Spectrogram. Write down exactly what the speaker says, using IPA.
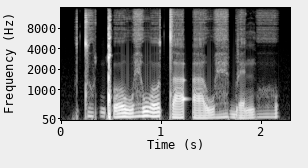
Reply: to̤˥ǃʼo˧˥˧ wɛ̤˥wo˧˥˧ta˩˧ ʔa˩˧wɛ̤˧˥˧bɛ˩˧ŋo̤˥

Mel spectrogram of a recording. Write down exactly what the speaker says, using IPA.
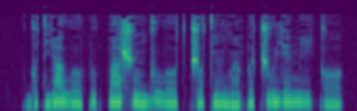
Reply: ɡo˨t ja˦ woː˧pu˦ k͡pa˦ʃũ˦˨ ɡu˦woː˧tt͡ʃo˧t ɾĩ˧ɡʷã˨ pə˧t͡ʃu˦je˦miː˦ kɔ˧

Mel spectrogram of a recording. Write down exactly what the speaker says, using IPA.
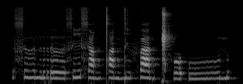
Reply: sɨːnrɘːsisɛn tˤindifanǁʰo ʔuːn

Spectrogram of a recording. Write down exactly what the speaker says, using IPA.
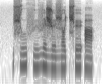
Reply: ɕu fʉveʐø ɮɔt͡ɕʰøʔɑ

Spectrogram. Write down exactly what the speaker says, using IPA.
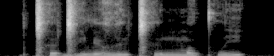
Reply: ǀʰəɡ͡ǀelʲɔ ɣɨǀʰɨmːɔ kʷʰi

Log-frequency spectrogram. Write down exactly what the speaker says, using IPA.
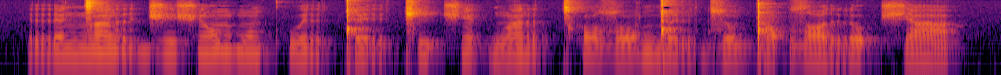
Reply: rɛŋ͡ǀãr d͡ʒɨʃɔ̃ bɔ̃kʷʰɘr ǃerǁiʔʃɛ̃ʔɡʷãr ǀʰuzˤu ŋ͡ǃɨrd͡zoŋ͡ǃɔʔzˤɨ roʔʃa

